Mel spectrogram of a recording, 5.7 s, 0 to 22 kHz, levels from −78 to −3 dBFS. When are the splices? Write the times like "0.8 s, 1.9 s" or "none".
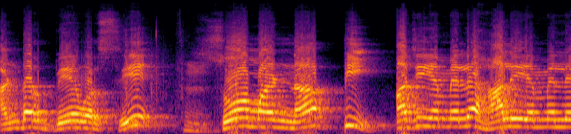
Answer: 4.0 s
